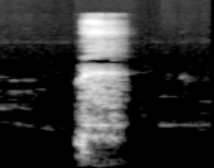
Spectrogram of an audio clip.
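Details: A sneeze from a child who has a fever, cough and cold (flu) but is still lively and playing.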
